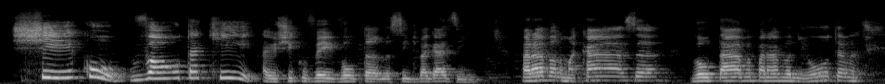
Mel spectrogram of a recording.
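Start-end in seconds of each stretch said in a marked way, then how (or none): 0.2-2.6 frantic, very high-pitched calling-out shout, acted. Retelling their mother's shouting, imitating her shout. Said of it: "minha mãe gritando".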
